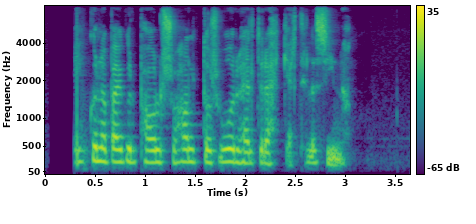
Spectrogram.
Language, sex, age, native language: Icelandic, female, 40-49, Icelandic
